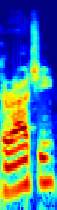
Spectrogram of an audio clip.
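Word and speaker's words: karaage: And it's Do I I always mispronounce things. Is it karaji or how's it kuragi? Karaji.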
